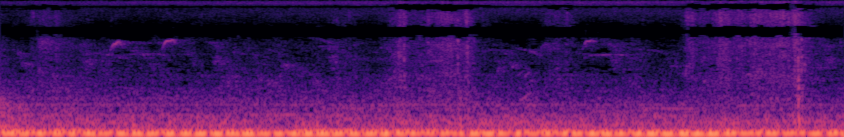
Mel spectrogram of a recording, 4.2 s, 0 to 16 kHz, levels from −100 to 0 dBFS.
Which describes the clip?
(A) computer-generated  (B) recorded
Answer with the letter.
B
